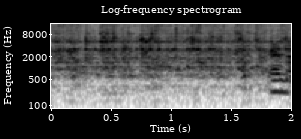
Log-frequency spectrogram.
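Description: Indoor spinning bike's flywheel and drive whirring steadily under pedalling, with a faint steady tone running through it. A voice starts near the end.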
